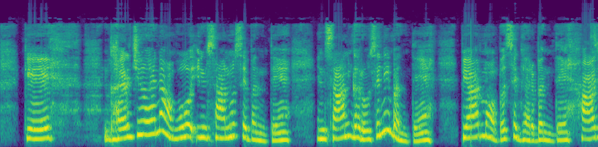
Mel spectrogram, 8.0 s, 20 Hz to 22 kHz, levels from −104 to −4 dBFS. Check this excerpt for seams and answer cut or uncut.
uncut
